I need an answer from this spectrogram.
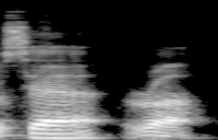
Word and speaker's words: Sarah: And Sarah has 2 syllables, sa and then ra, and the stress is at the beginning of the first syllable. So Sarah. So the at the end is a schwa. Ashwa is not tense, it is lax.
